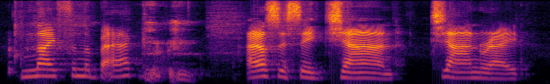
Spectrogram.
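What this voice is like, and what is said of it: New York accent, some vowels Canadian-sounding. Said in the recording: “when you say knife ... your accent, New York accent sounds Canadian ... Less John Canadian”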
